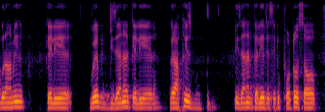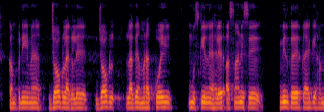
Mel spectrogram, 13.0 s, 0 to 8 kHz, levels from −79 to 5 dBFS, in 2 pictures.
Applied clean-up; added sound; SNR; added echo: neural mask model Resemble Enhance denoiser.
